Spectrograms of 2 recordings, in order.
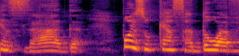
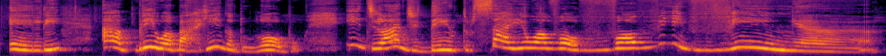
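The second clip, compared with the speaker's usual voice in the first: ordinary delivery, nothing marked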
